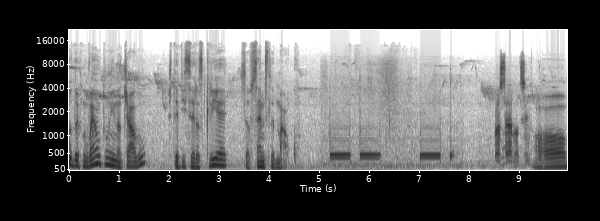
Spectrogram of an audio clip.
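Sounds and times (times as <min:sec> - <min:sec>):
speech: 0:00.0 - 0:04.7, 0:08.6 - 0:09.9
telephone number dialed on a touch-tone keypad: 0:05.2 - 0:06.2, 0:07.0 - 0:07.7.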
